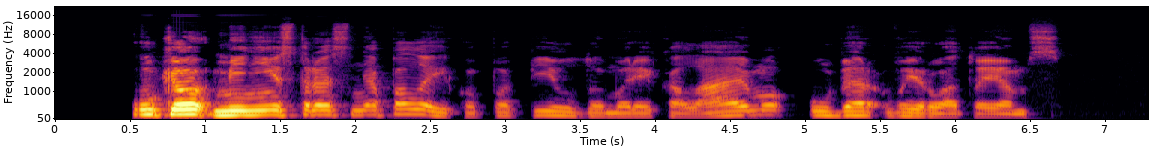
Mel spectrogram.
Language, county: Lithuanian, Vilnius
